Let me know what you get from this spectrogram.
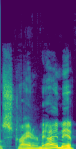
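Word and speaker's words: Streiner: Sterner or is it Striner? Oh, Striner.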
